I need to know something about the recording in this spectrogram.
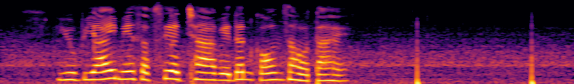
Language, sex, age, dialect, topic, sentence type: Hindi, female, 18-24, Awadhi Bundeli, banking, question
